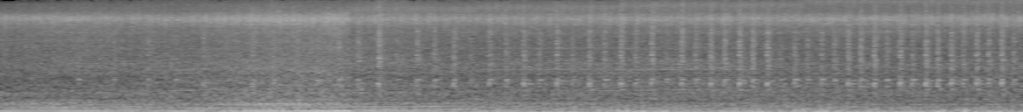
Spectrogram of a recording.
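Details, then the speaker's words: Damaged CV joint: rapid steady clicking, about four per second, over low engine rumble as the car creeps forward or reverses at full steering lock. Silent on normal turns; may bring steering-wheel or cabin vibration. "pero comienzan a sonar muy fuerte cuando estás en el último trayecto de giro casi cuando el volante ya no da más y comienzas a avanzar o echarte de reversa se escucha como esto"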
